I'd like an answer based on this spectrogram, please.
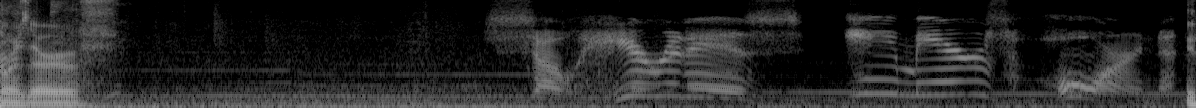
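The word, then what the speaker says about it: Ymir: According to ancient Norse mythology, Emir was the first Yotan, a frost giant. At least he pronounced that right.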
